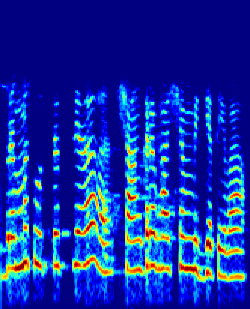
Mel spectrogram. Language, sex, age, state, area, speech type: Sanskrit, female, 30-45, Rajasthan, rural, conversation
